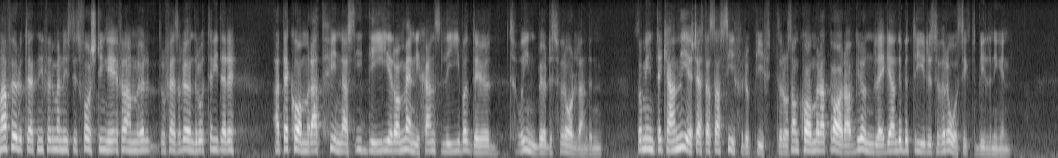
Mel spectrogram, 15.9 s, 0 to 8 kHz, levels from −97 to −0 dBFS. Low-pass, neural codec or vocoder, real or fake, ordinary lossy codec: none; codec, 16 kHz, 0.8 kbps, ZipCodec; fake; none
